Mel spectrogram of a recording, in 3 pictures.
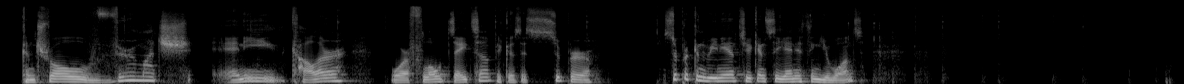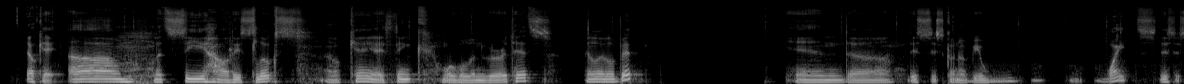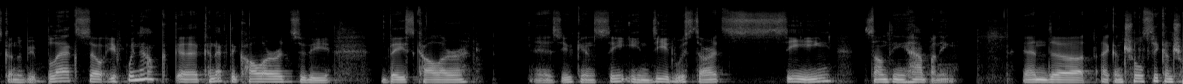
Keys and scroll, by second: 34.9 ctrl+c, 35.2 ctrl+v.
